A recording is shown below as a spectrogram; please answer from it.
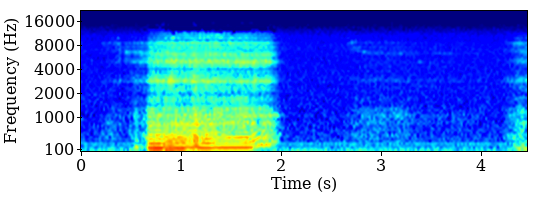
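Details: One loud, rattling, low-pitched inspiratory snore followed by a quiet out-breath, from a sleeping woman; snoring.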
